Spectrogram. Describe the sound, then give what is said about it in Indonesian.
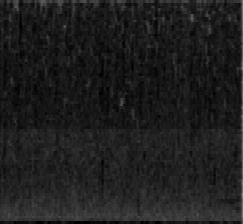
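Heavy, unseasonal rain pours down in a steady, dense hiss, loud and continuous throughout, with no voices. “Hari ini hujan lagi. Lebih deras dari yang kemarin.”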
